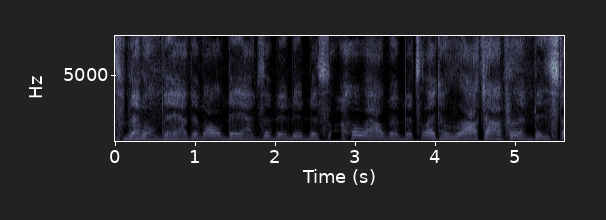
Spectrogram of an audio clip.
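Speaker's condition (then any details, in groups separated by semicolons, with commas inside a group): Non-progressive muscular dystrophy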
